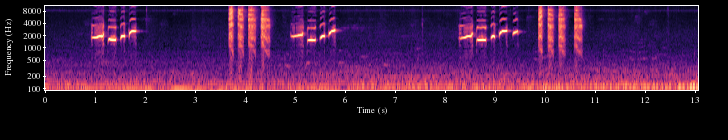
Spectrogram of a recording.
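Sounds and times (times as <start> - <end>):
bird whistled phrases: 0.9 - 2.0, 3.7 - 6.1, 8.3 - 10.8.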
